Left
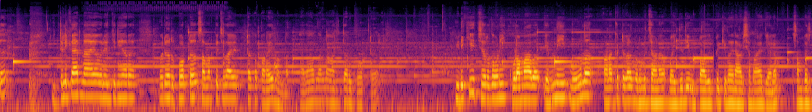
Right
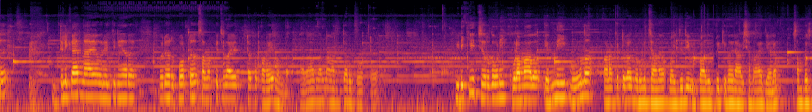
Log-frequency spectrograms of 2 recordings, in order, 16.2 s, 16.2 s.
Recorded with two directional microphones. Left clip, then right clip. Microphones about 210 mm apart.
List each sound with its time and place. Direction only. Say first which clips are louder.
1.2 s speech: left 2 dB; 30° left (ahead or behind)
9.1 s speech: left 2 dB; 20° left (ahead or behind)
